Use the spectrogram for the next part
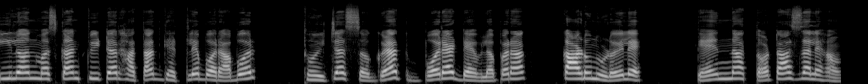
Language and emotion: Goan Konkani, surprised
